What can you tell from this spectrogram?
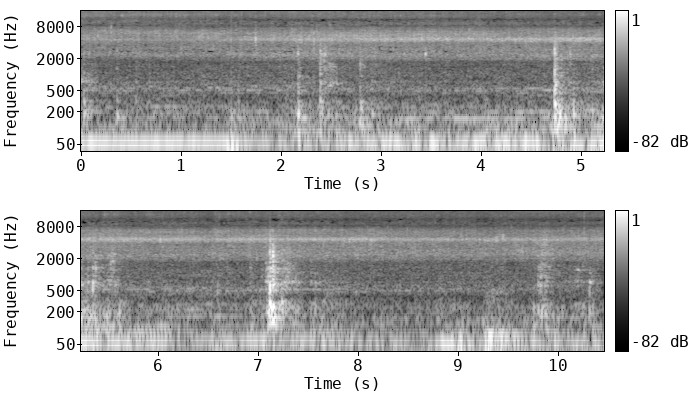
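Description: Pieces of boiled green fig frying in olive oil with onion and herbs, the pan sizzling steadily, with a couple of light knocks midway.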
